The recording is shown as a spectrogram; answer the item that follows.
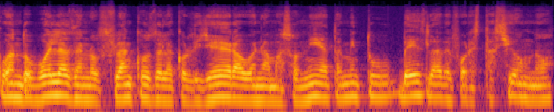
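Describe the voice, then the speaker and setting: A man with a plain, everyday voice talks at a moderate pace and medium pitch with fairly even intonation. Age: 60s. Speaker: photographer and mountain guide. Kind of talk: casual interview conversation.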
